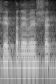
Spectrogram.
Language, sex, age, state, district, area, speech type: Hindi, male, 45-60, Rajasthan, Jaipur, urban, spontaneous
